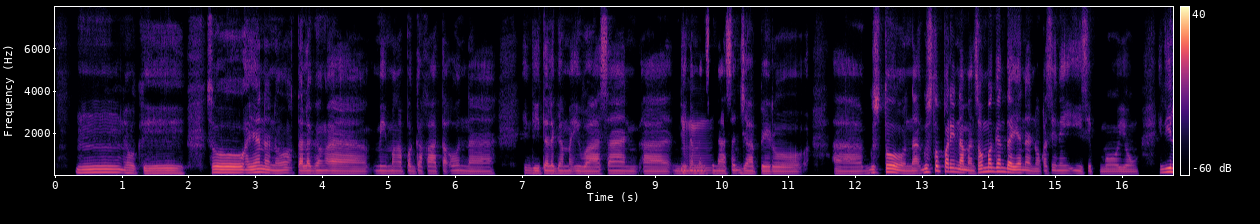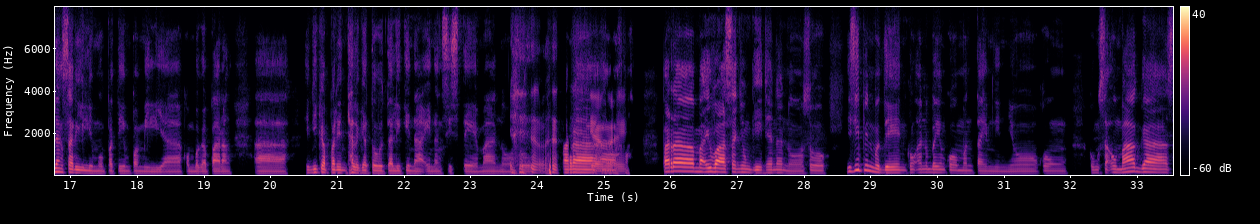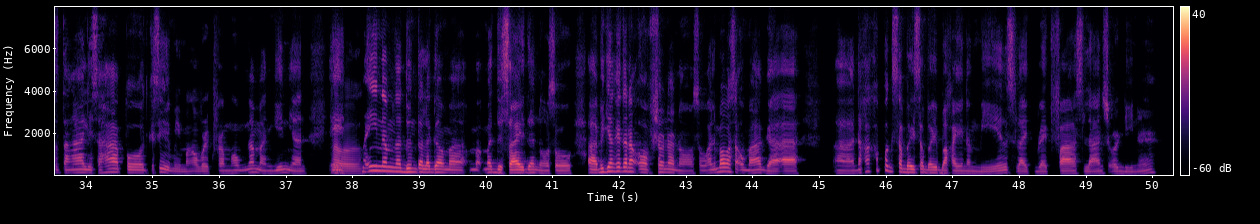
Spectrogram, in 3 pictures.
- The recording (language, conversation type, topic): Filipino, advice, Paano ako makakapagpahinga para mabawasan ang pagod sa isip?
- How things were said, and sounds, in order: laughing while speaking: "talaga"; chuckle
